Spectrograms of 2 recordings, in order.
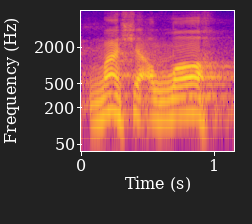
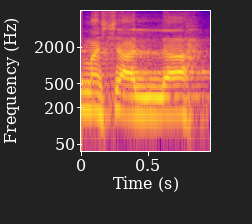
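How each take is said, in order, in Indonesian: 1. L-nya tebal dan gelap. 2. L-nya tipis dan terang. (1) "Kita boleh" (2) "Dia masya-Allah, masya-Allah gitu"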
